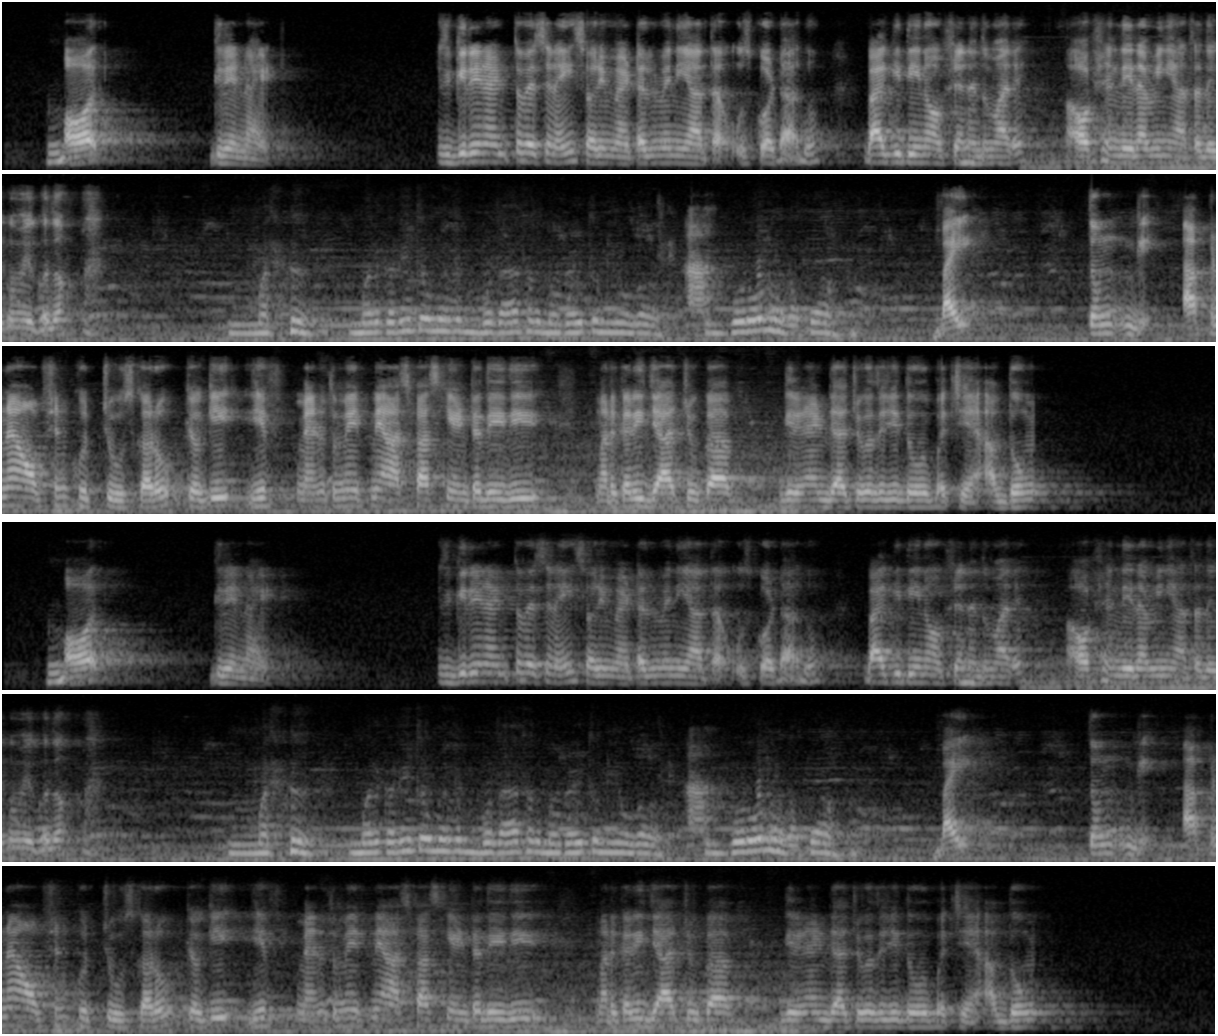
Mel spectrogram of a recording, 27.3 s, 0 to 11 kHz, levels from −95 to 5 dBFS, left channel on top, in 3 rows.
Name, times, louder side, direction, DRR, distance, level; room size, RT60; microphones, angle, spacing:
voice 1, 0.5-0.8 1.6-2.0 3.3-6.1 6.5-7.7 8.0-9.8 14.2-14.4 16.1-16.4 17.2-22.3 22.6-23.7 24.0-25.9, left 5 dB, 65° left, 0.6 m, -31 dB
sound 1, 7.6-24.2, left 1 dB, 25° left, 1.3 m, -47 dB
voice 2, 10.8-14.1 14.3-15.4, equal, ahead, 0.6 m, -33 dB
27.0 x 27.0 x 4.0 m
head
